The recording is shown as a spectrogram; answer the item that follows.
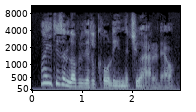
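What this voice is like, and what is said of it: Deliberately bad put-on accent. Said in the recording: “One of my horrible accents”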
